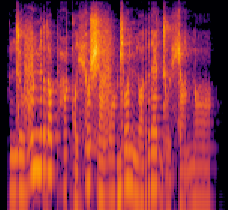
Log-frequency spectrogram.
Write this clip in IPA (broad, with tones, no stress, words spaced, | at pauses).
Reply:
nzu˧ vu˥ɲrɔ˥bʱɑ˧ ɡɔ˩ço˥ʃa˧ vɔ˧ɡjo˥ ɲɔ˧rɛ˥ du˩çɑ˧ nɔ˧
